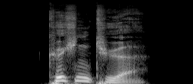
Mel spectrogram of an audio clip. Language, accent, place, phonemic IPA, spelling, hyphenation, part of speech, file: German, Germany, Berlin, /ˈkʏçn̩ˌtyːɐ̯/, Küchentür, Kü‧chen‧tür, noun, De-Küchentür.ogg
- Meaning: kitchen door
